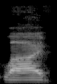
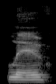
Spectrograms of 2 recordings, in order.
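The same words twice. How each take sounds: First: Live said with a long i, like alive; live as in live broadcast. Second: Live said with a short i, like give; live as in the tour name. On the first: Explaining his podcast name, live said like a live show. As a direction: say live to rhyme with five, as in a live show. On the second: Spelling out the pun to the host, live said like give. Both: Shown as a demonstration. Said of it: "it's a little play on words".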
